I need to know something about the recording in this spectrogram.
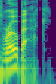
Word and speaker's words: Rhoback: Get ready for the spring with Roback. We are. Robiak.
